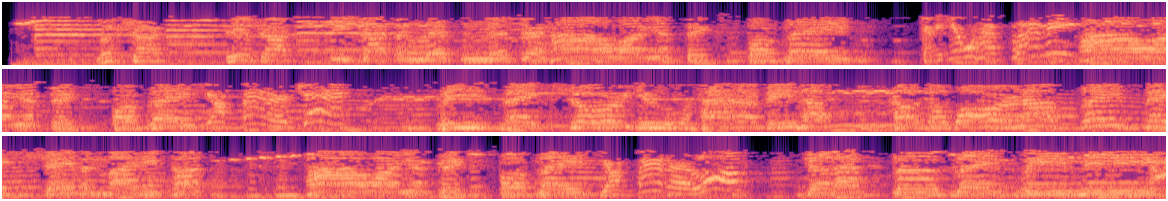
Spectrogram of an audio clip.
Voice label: Vintage Commercials Blue Blades; Gellete Blue Blades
